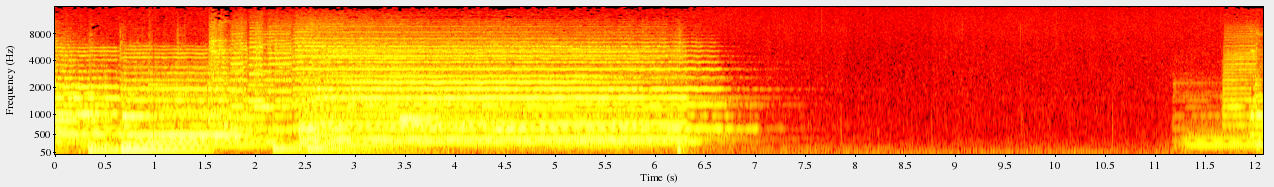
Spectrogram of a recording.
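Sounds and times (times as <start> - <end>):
band with horns holding chord: 0.0 - 7.4, 11.2 - 12.0.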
